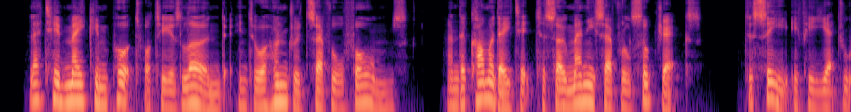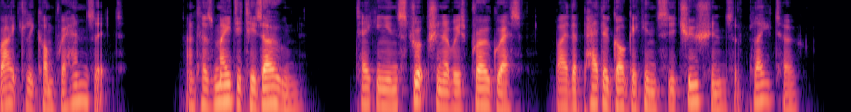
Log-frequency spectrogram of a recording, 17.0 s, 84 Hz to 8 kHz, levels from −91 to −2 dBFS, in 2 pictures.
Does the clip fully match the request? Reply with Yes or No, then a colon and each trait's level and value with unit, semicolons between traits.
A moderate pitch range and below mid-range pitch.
Yes: average, 4.0 semitones; low, 110 Hz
